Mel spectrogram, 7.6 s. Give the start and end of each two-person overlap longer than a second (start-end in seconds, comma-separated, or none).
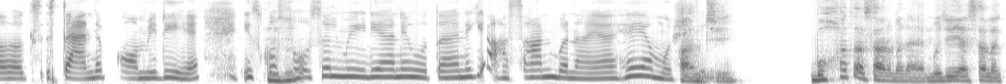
none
